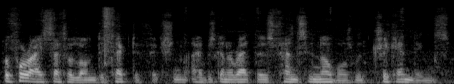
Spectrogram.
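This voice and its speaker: A man playing a reclusive male crime novelist in a radio drama, measured and dryly wry, with cultured, literary turns of phrase. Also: on the low side, close to an everyday voice. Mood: wry, reflective. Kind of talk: naturalistic radio drama dialogue. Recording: faint background noise.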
